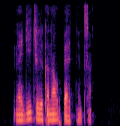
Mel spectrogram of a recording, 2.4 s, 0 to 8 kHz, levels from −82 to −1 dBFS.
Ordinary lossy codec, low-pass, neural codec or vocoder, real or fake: AAC, 48 kbps; 7.2 kHz; none; real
